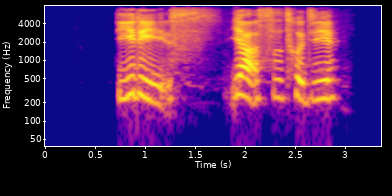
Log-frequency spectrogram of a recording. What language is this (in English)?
Chinese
